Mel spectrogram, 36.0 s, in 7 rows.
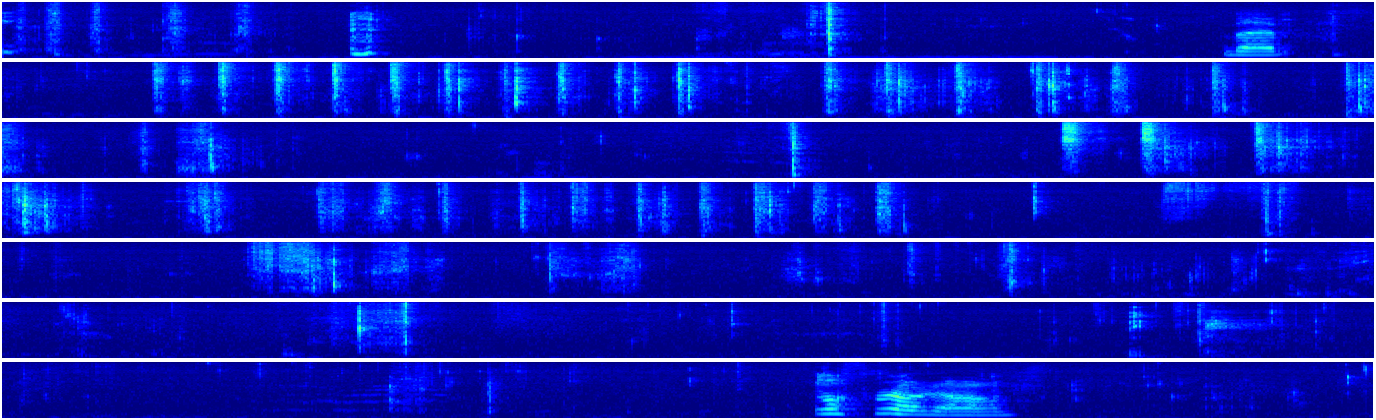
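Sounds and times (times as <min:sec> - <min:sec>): chewing with lip smacks: 0:01.7 - 0:05.9, 0:11.7 - 0:14.2, 0:24.0 - 0:26.5, 0:28.0 - 0:33.8, 0:34.8 - 0:36.0.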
